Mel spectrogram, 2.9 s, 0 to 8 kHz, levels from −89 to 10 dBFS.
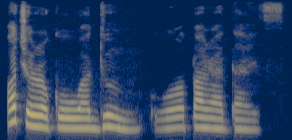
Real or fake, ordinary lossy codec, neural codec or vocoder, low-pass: real; none; none; none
